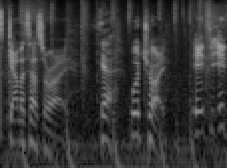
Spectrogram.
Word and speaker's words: Galatasaray: I just had a couple of tweets saying, "Don't say Galatasaray." So, it's Galatasaray.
